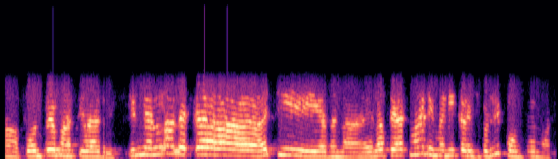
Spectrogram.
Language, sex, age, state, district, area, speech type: Kannada, female, 30-45, Karnataka, Gadag, rural, conversation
